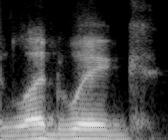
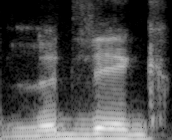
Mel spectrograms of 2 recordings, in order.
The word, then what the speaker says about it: Ludwig: say she was mary ludwig german pronunciation would be ludwig but this is the american pronunciation that needs a capital l as a name born in october 1754.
